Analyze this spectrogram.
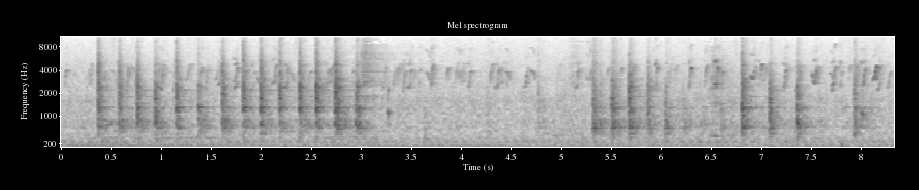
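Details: A hen with many chicks she hatched, teaching them to eat, gives rapid runs of short clucking pulses, about five a second, in two bursts. Faint chick peeps sound between them.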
